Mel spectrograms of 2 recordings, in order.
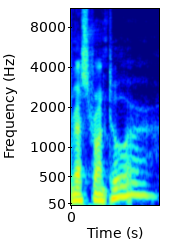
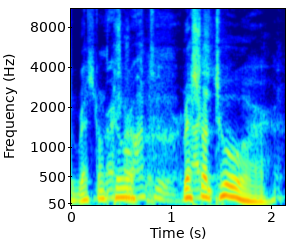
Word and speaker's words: restaurateur: Restaurateur. How did I do? Restaurateur.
